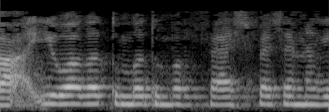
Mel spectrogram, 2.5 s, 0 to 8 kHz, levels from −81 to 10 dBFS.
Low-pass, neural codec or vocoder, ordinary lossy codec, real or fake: 7.2 kHz; codec, 24 kHz, 6 kbps, HILCodec; MP3, 24 kbps; fake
